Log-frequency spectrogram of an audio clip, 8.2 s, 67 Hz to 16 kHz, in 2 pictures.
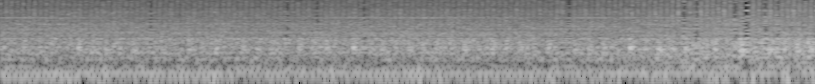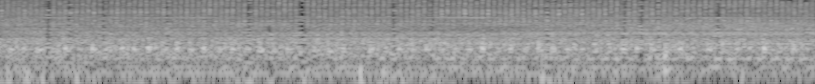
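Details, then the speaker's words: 2007 Honda Fit cold idle: light, fairly even tick-knock about three or four per second over the engine, first suspected rod knock or piston slap, traced to a worn AC compressor pulley bearing (replaced with NSK 35BD219DUM). "this is a recording of my Honda Fit starting cold than me trying to determine what's causing the noise"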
